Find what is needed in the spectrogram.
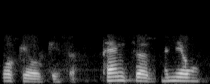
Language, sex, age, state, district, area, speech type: Hindi, male, 18-30, Rajasthan, Nagaur, rural, conversation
